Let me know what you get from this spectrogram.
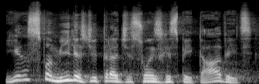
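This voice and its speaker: A man's voice: mid-range voice, sing-song, normal speed, slightly rough. A man acting an impassioned young suitor, swooping and echoing. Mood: indignant, anguished. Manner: theatrical, emphatic, formal diction. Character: passionate, proud young man pleading with his fiancée. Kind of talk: audiobook drama acting. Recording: long reverb, music behind.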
